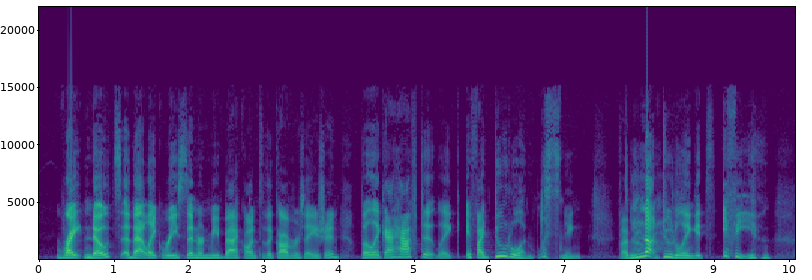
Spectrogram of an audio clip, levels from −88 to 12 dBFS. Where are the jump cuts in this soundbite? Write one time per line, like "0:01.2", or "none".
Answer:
none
